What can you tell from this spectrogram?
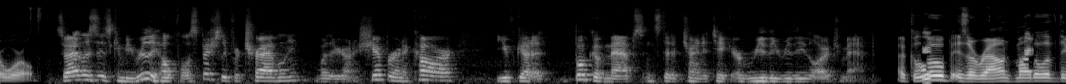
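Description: Five short chirps and noise bursts cut through the audio at 0.73–0.78 s, 2.31–2.38 s, 6.73–6.80 s, 9.18–9.31 s and 10.20–10.35 s. The ones at 9.18 and 10.20 s are harsh and the loudest, the first is fairly loud, and those at 2.31 and 6.73 s are faint blips. Each is a corrupt frame decoded: flipped bits in one or a few compressed frames were played anyway, putting energy at the wrong frequencies.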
